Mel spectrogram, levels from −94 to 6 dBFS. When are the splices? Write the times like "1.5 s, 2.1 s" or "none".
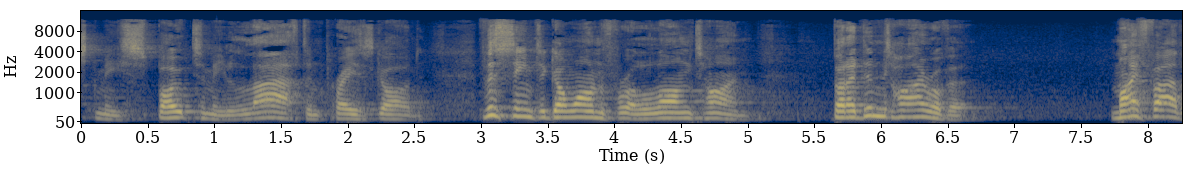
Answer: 6.0 s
